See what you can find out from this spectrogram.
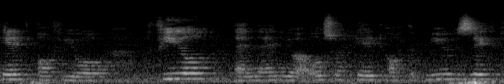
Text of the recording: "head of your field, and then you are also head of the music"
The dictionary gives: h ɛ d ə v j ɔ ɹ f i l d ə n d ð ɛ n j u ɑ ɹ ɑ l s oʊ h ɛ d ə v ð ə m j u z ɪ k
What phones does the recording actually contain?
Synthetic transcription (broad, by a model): h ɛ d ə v j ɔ f i l ə n d ɛ n j u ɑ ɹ ɑ l s oʊ h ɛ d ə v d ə m j u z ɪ k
